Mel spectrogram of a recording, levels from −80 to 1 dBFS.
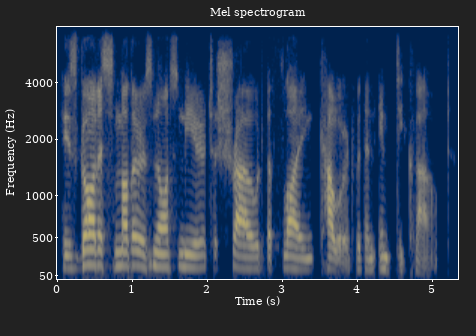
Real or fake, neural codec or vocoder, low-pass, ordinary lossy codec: fake; codec, 16 kHz, 1 kbps, X-Codec, HuBERT features, trained on general audio; 7.2 kHz; Opus, 16 kbps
